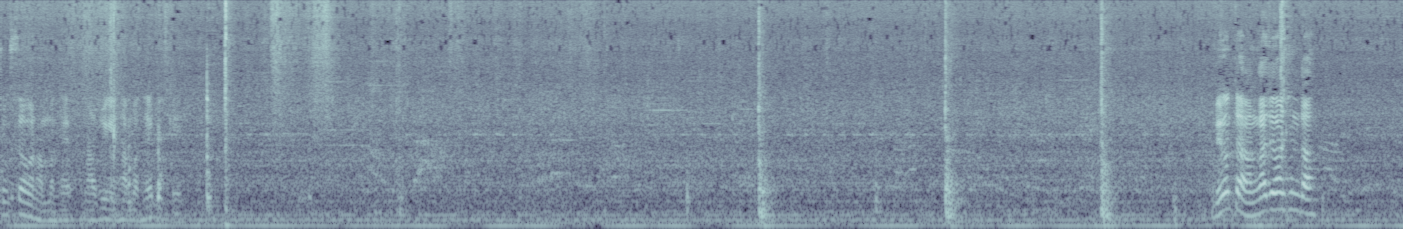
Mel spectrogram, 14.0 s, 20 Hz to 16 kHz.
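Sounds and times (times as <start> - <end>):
low machine hum: 0.0 - 14.0.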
